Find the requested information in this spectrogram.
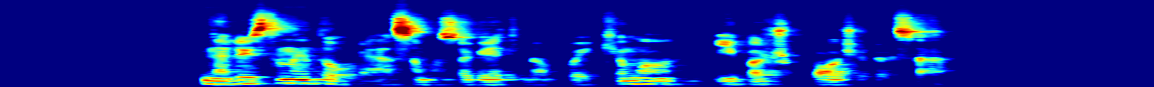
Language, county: Lithuanian, Vilnius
